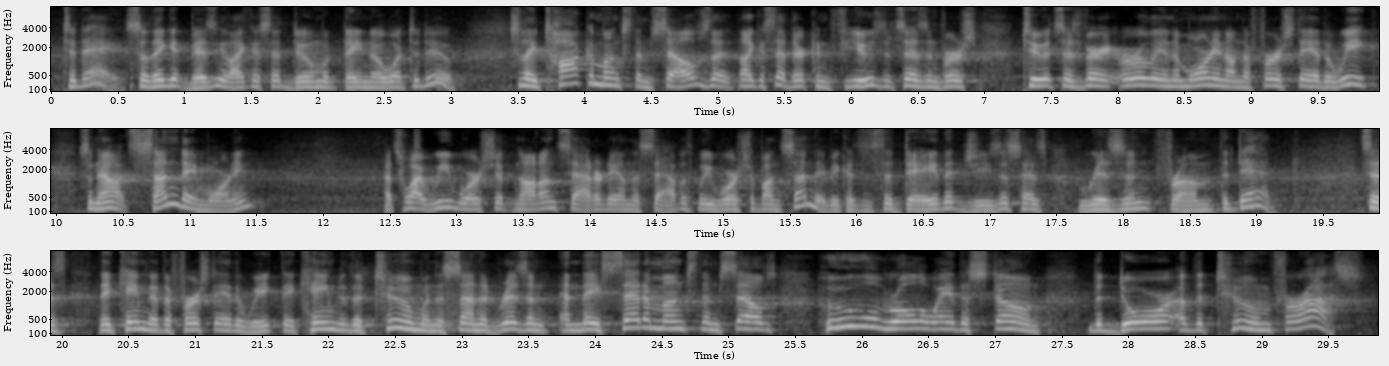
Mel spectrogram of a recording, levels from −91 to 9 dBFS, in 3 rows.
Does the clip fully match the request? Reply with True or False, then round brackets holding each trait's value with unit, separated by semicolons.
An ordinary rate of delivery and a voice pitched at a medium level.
False (225 wpm; 170 Hz)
